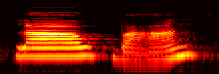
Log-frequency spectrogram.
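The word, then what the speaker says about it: 老板: এখানে দুইটা টোন একই, ফলিং এবং রাইজিং। একটা ওয়ার্ডে পরপর দুইটা ফলিং এবং রাইজিং টোন যদি থাকে, তাহলে প্রথম ফলিং এবং রাইজিং টোনটা উচ্চারণের সময় রাইজিং টোন উচ্চারণ হবে, কিন্তু লেখার ক্ষেত্রে একই থেকে যাবে, ফলিং এবং রাইজিং থেকে যাবে। শুধু এইটুকু মনে রাখলে হবে। তাহলে এটা রাইজিং টোন হবে লাও বান, লাও বান, লাওবান।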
